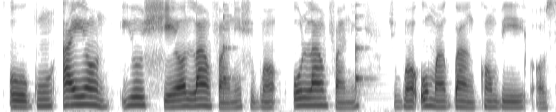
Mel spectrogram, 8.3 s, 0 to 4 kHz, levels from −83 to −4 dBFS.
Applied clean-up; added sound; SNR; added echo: none; Bowed string instrument; 18 dB; none.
